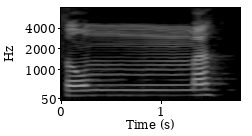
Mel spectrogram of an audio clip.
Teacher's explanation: میم کو جلدی پڑھیں گے غنہ کی صورت میں، غنہ کریں گے تو ناک میں آواز چلی جائے گی۔ · سین میں سیٹی کی آواز آتی ہے، یہ حروف صفیریہ میں سے ہے، اور یہ اس کو ہم سا کی آواز نرمی کے ساتھ ہم پڑھیں گے، سیٹی کی آواز یہاں پہ شمار نہیں ہوگی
